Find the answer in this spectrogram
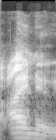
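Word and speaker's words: Ainu: Uh, it was a different one because I am in the IU. I How do you pronounce that? Oh, the Inu.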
